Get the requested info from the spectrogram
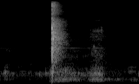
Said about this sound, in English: Slap your face. No, slap your face properly. Harder.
